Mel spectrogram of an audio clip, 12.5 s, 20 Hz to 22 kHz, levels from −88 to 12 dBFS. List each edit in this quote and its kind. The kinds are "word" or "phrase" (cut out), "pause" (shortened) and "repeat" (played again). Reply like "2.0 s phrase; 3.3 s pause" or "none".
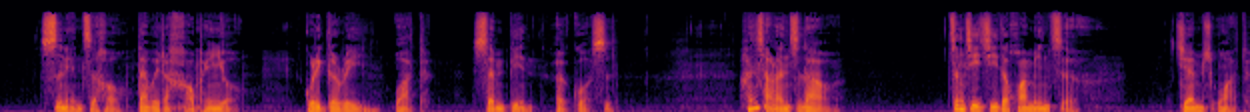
1.3 s pause; 3.8 s pause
